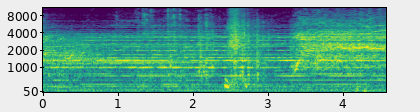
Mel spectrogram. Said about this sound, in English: They're like loud and like, yeah, honky almost. I just think of like a screaming deer. It's similar to an elk.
